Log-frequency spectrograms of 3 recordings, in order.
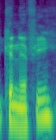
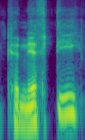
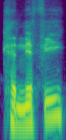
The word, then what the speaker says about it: Kaniffy: we leave so the channel is called Thrifty kify you can see it on YouTube the same name it's uh not Thrifty kiy which I hear a lot of people mispronounce yeah it's kify two FS and um we also have a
